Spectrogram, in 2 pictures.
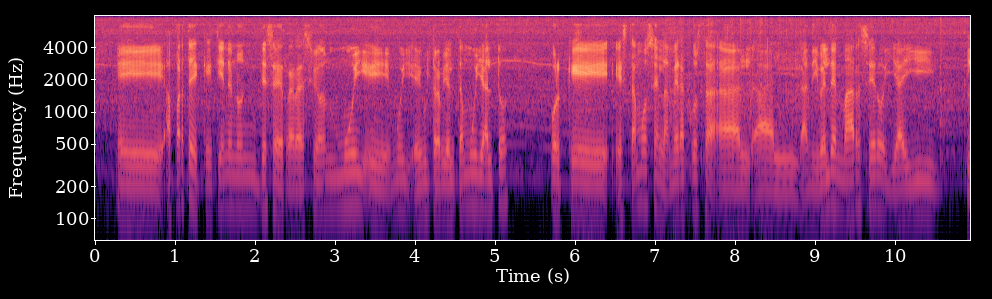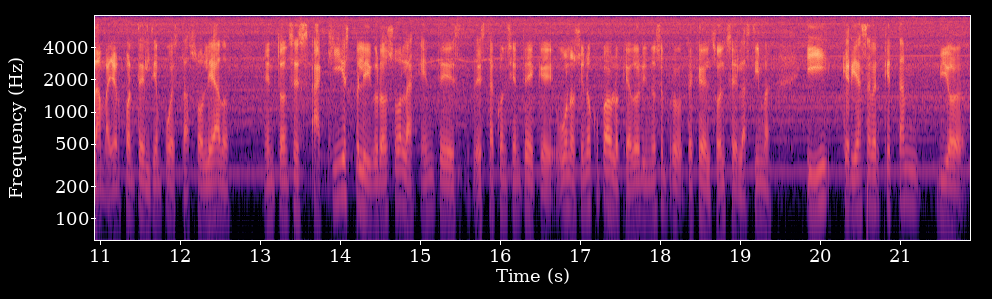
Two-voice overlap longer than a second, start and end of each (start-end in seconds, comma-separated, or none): none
